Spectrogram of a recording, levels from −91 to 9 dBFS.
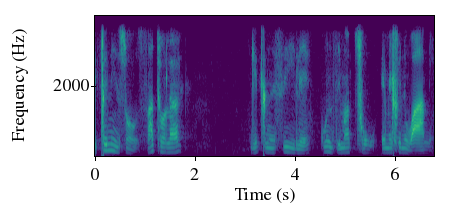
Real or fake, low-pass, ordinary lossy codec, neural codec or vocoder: real; 3.6 kHz; none; none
